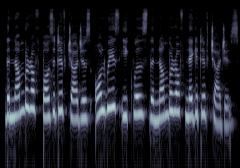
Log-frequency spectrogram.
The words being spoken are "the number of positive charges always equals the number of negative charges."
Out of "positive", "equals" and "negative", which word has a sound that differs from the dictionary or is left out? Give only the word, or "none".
none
